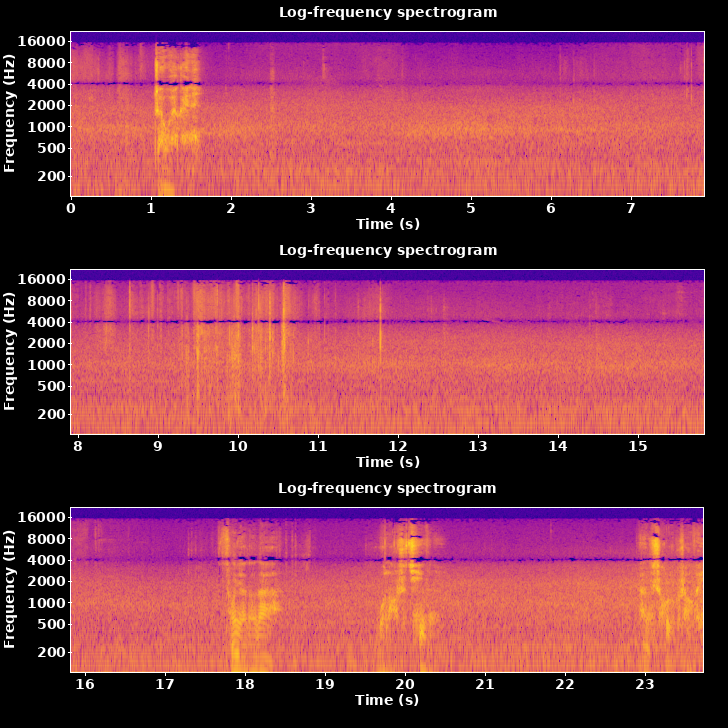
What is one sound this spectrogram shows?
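A man speaks in a low, quiet voice close by.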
